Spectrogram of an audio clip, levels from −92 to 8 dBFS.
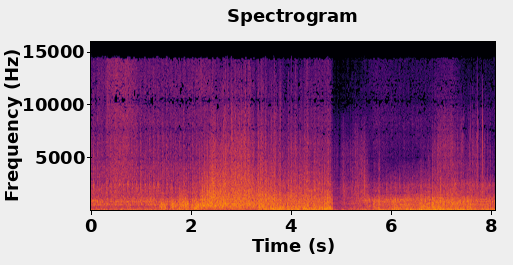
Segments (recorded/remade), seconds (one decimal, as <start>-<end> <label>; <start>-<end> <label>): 0.0-4.3 recorded; 4.3-7.4 remade; 7.4-8.1 recorded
